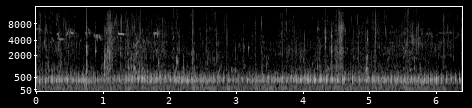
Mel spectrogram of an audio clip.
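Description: Hundreds of frogs calling together at a mountain lake in the Tatra Mountains, a dense, steady chorus of croaking and trilling that runs throughout at moderate distance, with faint splashy patter and no voices.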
